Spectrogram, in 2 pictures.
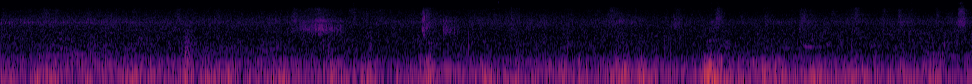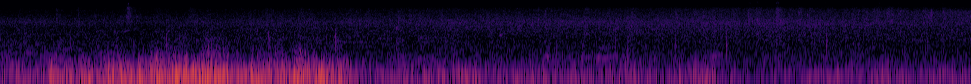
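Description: Wind blows outdoors, rumbling and gusting.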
